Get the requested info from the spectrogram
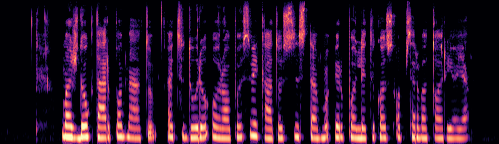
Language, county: Lithuanian, Panevėžys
